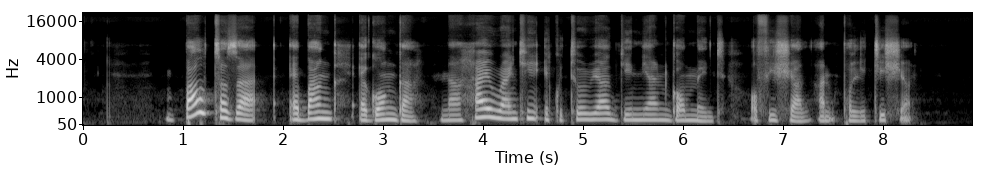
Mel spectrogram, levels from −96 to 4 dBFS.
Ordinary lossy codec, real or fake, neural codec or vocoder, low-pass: none; fake; autoencoder, 48 kHz, 128 numbers a frame, DAC-VAE, trained on Japanese speech; none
